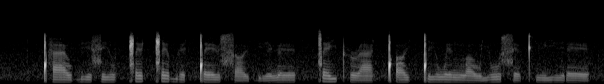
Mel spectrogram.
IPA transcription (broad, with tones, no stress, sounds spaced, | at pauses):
ǃʰ æ˨ u̯ ɠ i˨ s i˨ u̯ ǁ ɪ˦ ǁ ɪ˦ b ɪ˨ ǃ e˦ y̯ s ʌ˨ y̯ ɠ i˨˦ ɳ ɪ˦ | ǀ e˦ j pʰ ɹ æ˨ ǃʼ ʌ˦ i̯ ǃ i˦ w ɪ˦ ŋ ʌ˨ u̯ j u˦ s ɪ˨ kʰ i˦ j i˦ ɾ e˦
